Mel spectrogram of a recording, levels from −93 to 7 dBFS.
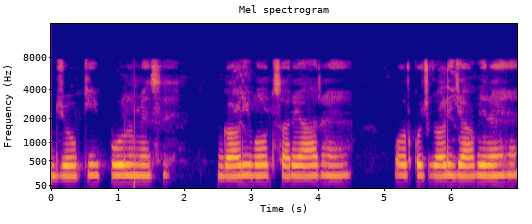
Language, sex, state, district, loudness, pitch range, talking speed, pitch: Hindi, male, Jharkhand, Jamtara, -14 LUFS, 195-205 Hz, 155 wpm, 200 Hz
